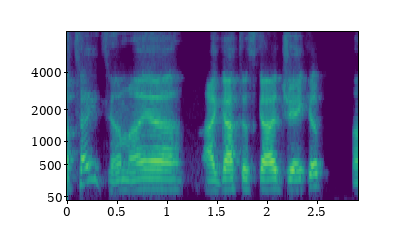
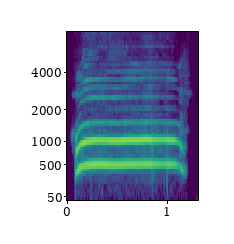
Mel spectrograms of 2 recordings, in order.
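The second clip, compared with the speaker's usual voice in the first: exclamation; 8 dB louder than usual. Retold or imitated. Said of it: "And I'm just like".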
